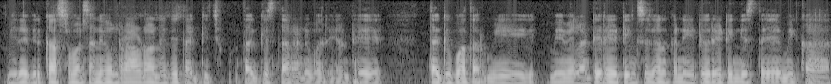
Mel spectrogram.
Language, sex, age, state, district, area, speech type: Telugu, male, 18-30, Andhra Pradesh, East Godavari, rural, spontaneous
